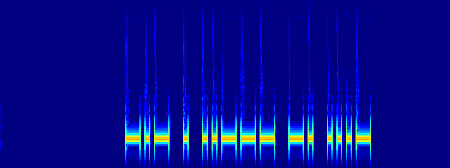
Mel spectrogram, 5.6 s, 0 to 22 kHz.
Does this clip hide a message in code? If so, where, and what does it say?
Yes: Morse code from 1.6 to 4.6 s, heard as a keyed tone, about 20 wpm, 700 Hz. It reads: KE2NV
